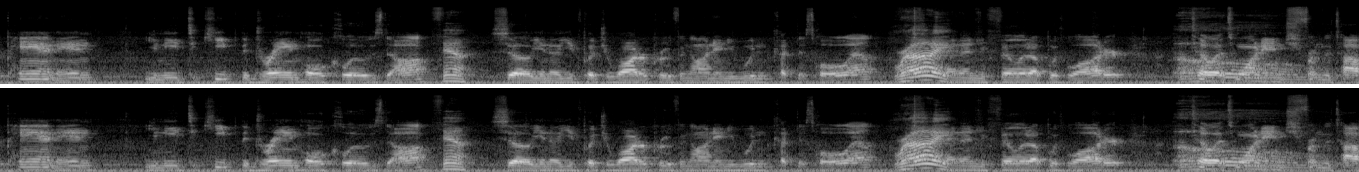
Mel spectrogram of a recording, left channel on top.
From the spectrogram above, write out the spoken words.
in, you need to keep the drain hole closed off. Yeah. So, you'd put your waterproofing on and you wouldn't cut this hole out. Right. And then you fill it up with water until it's 1 inch from the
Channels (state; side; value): normal; both; correlation 0.91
